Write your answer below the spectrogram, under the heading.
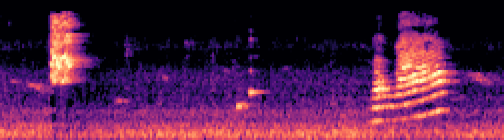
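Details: Pet Alexandrine parakeet giving one loud harsh screech, a quiet pause with faint chirps, then a longer rising, strongly harmonic call.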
